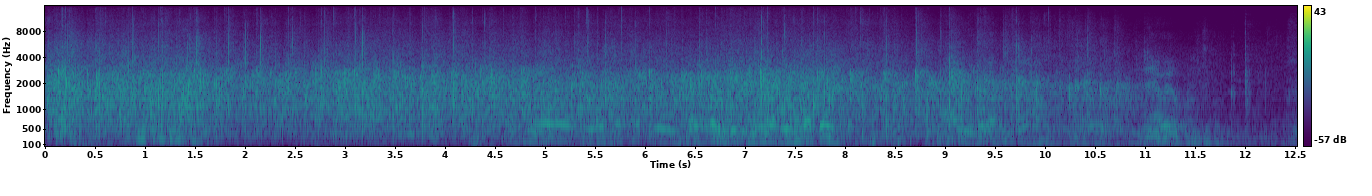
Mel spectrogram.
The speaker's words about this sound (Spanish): Despedimos al Padre con un fuerte aplauso.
